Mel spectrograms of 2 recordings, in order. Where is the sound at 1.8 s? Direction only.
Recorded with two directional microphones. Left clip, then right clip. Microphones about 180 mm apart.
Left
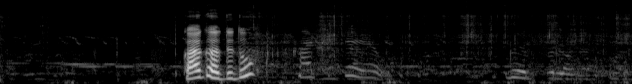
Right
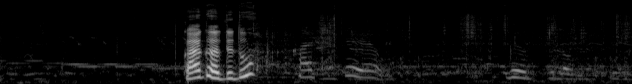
15° right (ahead or behind).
